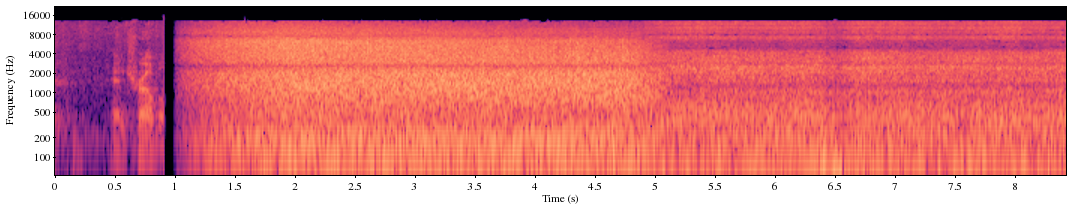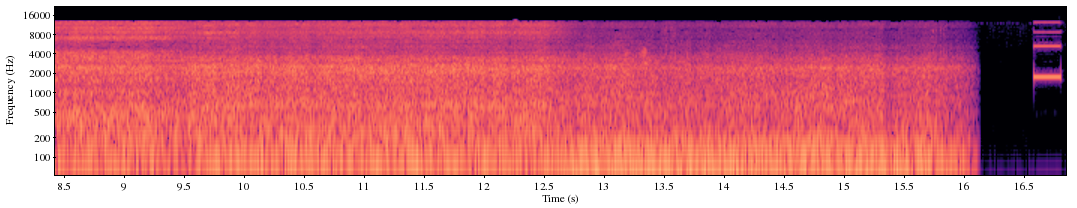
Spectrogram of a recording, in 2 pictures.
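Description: A jet aircraft engine roars steadily.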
